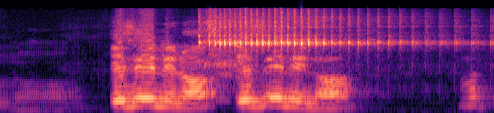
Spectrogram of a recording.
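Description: A man speaks in short, animated phrases. About halfway through, a high, steady chirring tone comes in under the voice and holds on.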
